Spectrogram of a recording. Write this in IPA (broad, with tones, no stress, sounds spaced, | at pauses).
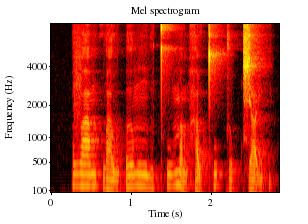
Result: v aː˧ m h w a˨˩ w ʔ əː˧ m ŋ ɨ˨˩ t̪ʰ u˨˦ m a̰˧˨ m h a̰˧˨ w t̪ʰ u˧ k ə˨˩ p̚ t͡ɕ a̰˧˨ j ʔ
